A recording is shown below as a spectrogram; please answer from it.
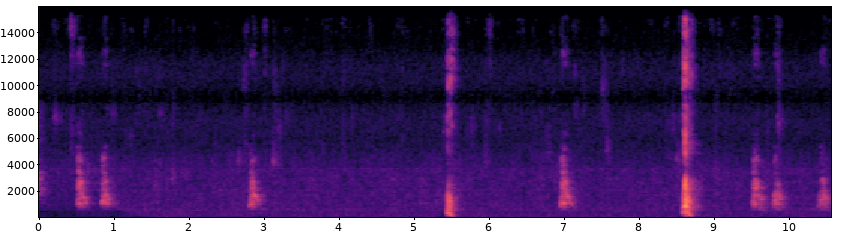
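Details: Pomeranian puppy Hendo, two years old on his birthday, gives scattered yips and two loud sharp barks at irregular intervals over ten seconds, with a faint steady hum in the background.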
